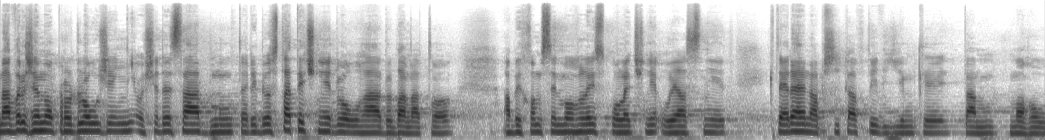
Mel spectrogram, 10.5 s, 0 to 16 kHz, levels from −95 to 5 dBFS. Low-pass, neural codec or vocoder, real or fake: 14.4 kHz; codec, 32 kHz, 1.9 kbps, SNAC; fake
